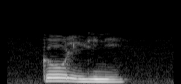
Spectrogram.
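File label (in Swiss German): "goollinie", Alsatian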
